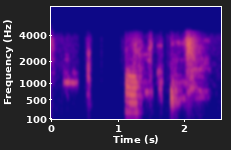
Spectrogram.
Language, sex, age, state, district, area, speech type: Hindi, female, 18-30, Bihar, Vaishali, rural, conversation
